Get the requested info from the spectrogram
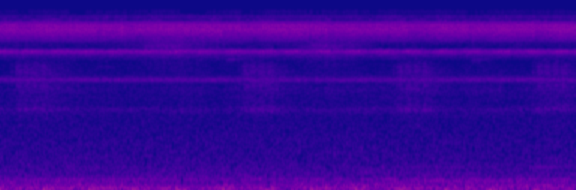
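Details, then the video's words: Among crickets and cicadas, faint pulsed chirps repeat about once every second and a quarter beneath a dominant steady high-pitched drone, with a dull low rumble behind. "Crickets & Cicadas Chirping Sounds!"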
